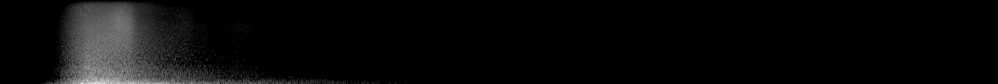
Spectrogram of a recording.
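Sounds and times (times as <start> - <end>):
cloth sliding softly: 0.6 - 2.6.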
